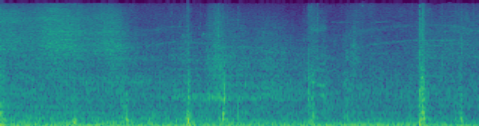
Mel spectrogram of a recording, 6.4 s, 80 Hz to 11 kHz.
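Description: Clicks and knocks from a 2000 Jeep Grand Cherokee's doors being handled: a sharp click at the start and another about five and a half seconds in, with lighter taps between, over a steady low background rumble.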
